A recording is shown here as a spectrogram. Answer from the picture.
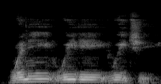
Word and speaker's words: veni vidi vici: season didn't speak English the quote was something like veni vidi vici or I've heard it pronounced Winnie weedy Ouija but since the only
